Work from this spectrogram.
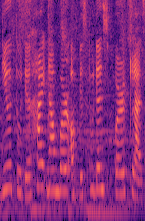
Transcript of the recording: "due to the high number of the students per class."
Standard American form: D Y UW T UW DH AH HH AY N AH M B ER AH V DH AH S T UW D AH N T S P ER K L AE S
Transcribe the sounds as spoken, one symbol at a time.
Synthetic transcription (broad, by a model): D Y UW T UW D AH HH AY N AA M B ER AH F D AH S T UW D AH N T S P ER K L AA S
